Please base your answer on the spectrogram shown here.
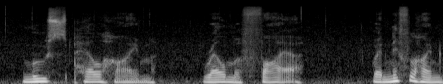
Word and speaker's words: Muspelheim: To the south lay Muspelheim, pronounced Moose Pelheim, realm of fire, where Niflheim dripped with frozen venom and endless winter.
